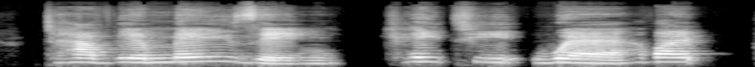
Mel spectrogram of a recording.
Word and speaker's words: Weir: on episode 2 to have the amazing Katie where have I pronounced that correctly no that's correct and did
